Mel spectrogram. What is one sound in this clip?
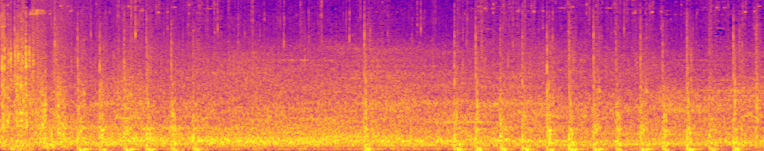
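Heavy armored footsteps thud at an even pace.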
